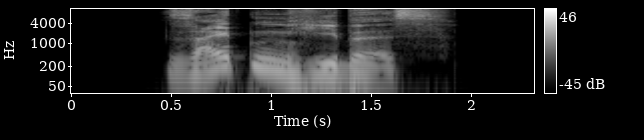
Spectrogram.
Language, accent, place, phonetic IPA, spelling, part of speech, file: German, Germany, Berlin, [ˈzaɪ̯tn̩ˌhiːbəs], Seitenhiebes, noun, De-Seitenhiebes.ogg
- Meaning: genitive singular of Seitenhieb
